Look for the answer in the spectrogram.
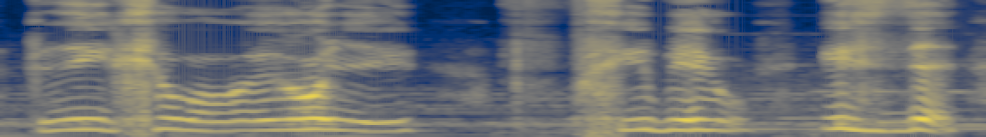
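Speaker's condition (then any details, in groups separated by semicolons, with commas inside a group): Cerebral palsy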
